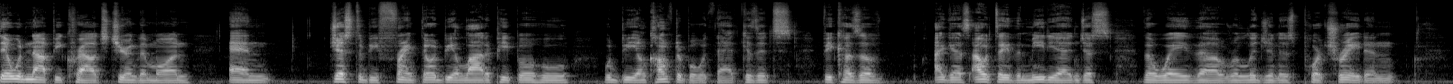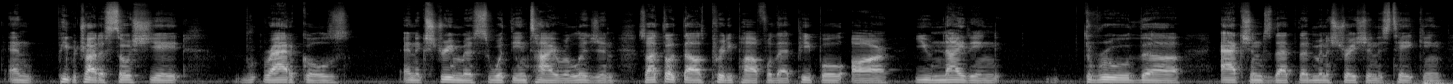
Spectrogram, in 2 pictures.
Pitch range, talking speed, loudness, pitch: 95-115 Hz, 160 wpm, -23 LUFS, 100 Hz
